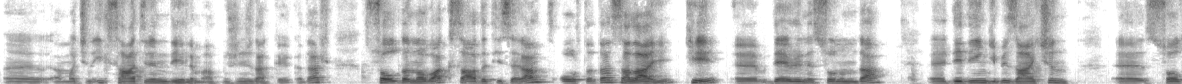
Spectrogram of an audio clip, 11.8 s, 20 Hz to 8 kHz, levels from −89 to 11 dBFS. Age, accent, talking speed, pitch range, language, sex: 60-79, native, 120 wpm, 140-210 Hz, Turkish, male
